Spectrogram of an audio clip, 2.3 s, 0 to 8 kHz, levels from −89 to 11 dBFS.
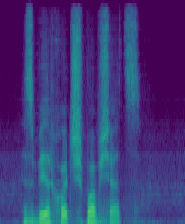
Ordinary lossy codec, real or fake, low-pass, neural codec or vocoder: none; fake; none; codec, 16 kHz, 0.7 kbps, FocalCodec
